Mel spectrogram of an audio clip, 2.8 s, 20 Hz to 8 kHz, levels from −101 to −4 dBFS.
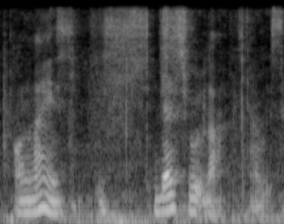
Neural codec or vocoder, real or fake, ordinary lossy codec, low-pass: codec, 16 kHz, 8 kbps, FreqCodec, smaller model; fake; none; 7.2 kHz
